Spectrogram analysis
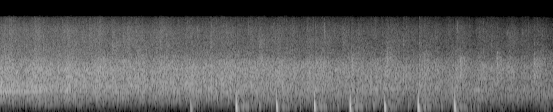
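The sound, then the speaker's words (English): An audience claps steadily, a dense wash of applause with a run of louder, evenly spaced thumps near the end, and no talking. “Yeah, you both should clap. Clap again.”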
